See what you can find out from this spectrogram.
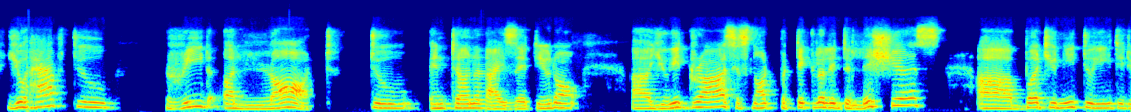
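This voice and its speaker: A man presenting a community project in an informal question-and-answer talk, deliberately repeating phrases for emphasis. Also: a little high.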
